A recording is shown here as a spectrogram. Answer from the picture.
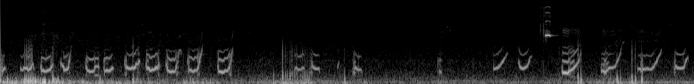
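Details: Loud squeaking from Mini-Maus, a 4-week-old baby guinea pig standing on a meadow for her first time outdoors; bursts of quick rising-falling whistled squeaks separated by a quieter pause, with low rumbling handling noise beneath.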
